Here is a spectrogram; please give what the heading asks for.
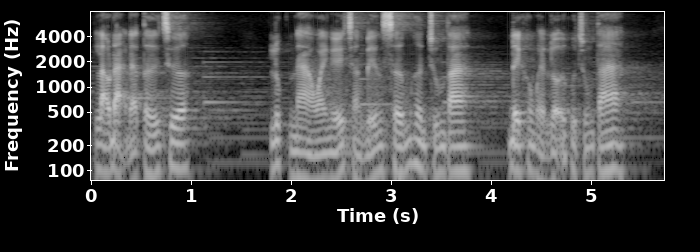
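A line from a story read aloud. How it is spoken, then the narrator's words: Men laughing and chatting. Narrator (Vietnamese): mấy người đàn ông cũng cười nói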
